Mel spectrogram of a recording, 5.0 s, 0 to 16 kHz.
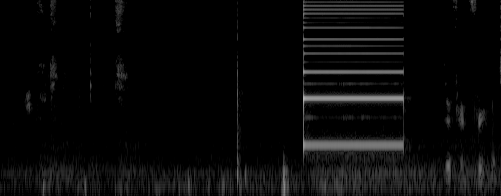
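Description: A generated 900 Hz test tone sounds as a steady, loud electronic beep lasting about a second, abruptly starting and stopping amid quiet background murmur and faint clicks.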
